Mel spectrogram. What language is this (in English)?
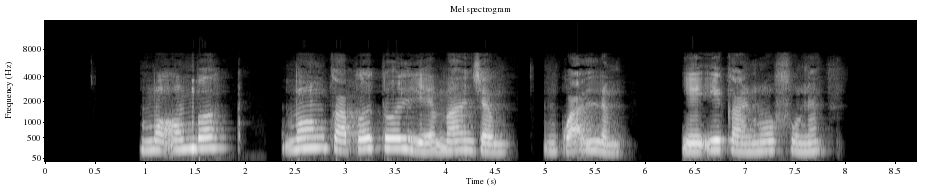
Bamun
